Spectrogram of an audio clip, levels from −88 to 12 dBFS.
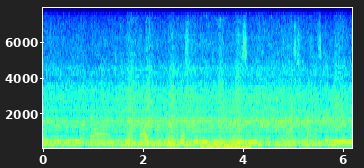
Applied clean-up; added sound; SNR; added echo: none; Train + Wind; -5 dB; none.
